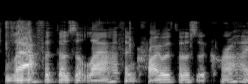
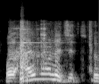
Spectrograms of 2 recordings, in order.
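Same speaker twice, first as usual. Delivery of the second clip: startled outburst; 11 semitones higher, 7 dB louder than usual. Real, not acted. Water spills on keyboard.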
